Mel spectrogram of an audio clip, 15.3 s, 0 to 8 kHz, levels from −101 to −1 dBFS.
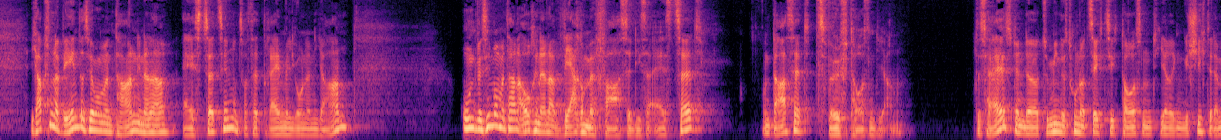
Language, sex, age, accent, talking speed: German, male, 30-49, German, 155 wpm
